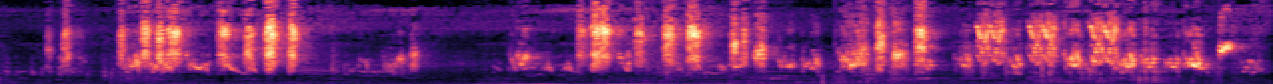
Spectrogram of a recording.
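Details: Australian parrots in lively chatter, with rapid runs of high, scratchy chirps and squawks. A soft low hum sits underneath, and the calls come in dense bursts with short gaps.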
